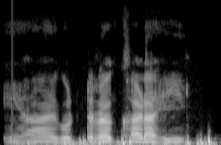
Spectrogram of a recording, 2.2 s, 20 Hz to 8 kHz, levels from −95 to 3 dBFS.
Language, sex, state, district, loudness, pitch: Awadhi, male, Chhattisgarh, Balrampur, -23 LUFS, 120 Hz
